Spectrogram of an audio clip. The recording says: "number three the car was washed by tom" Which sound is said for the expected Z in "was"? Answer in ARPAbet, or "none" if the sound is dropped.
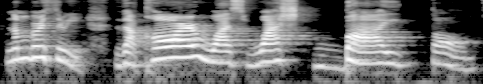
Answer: S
